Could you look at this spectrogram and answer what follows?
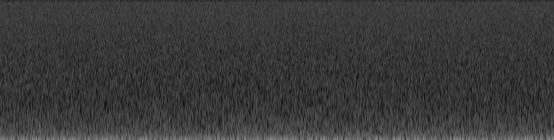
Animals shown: forest ambience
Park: Acadia National Park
